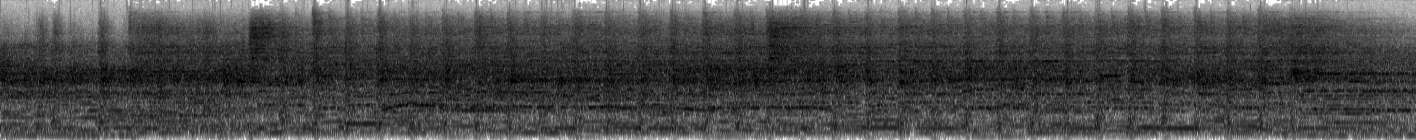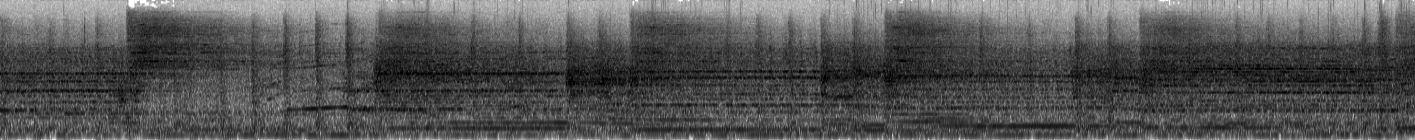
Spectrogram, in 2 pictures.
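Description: Surf-rock band playing live: electric guitar lead over bass, drums and an organ, an instrumental passage. About halfway through, the cymbals and high end drop away for a couple of seconds before the full band comes back in.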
